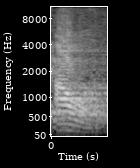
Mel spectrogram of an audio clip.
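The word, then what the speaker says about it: hour: For example, an আওয়ার, দেখো এইচ, তাহলে হাওয়ার হওয়ার কথা ছিল, কিন্তু আবার এখানে উচ্চারণ হবে এইচ এর পরে দেখো একটা ভাওয়েল আছে ও, এই ও থেকে উচ্চারণ আমার শুরু হচ্ছে আওয়ার, তাহলে এন আওয়ার বলবো।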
